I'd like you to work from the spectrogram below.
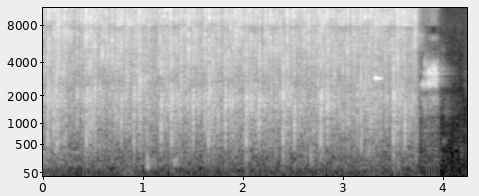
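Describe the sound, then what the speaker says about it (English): Loud, dense applause from a crowd, steady clapping for several seconds before cutting off abruptly near the end. "just give me small clap"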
